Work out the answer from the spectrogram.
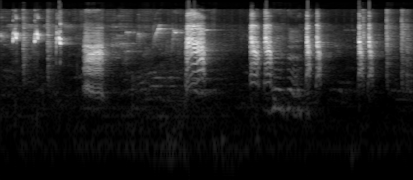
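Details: Long-tailed shrike, caged, pouring out song laced with imitations of quarrelling sparrows and lovebird calls: grating, harsh screeches alternating with short, high chirps in uneven clusters.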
